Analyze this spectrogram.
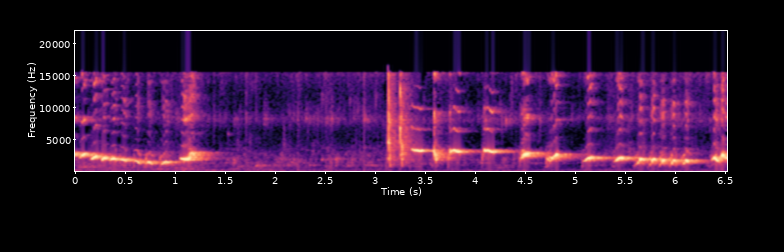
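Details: Song of a greater green leafbird, stirred by another bird's singing: a burst of descending chattered whistles, a pause of nearly two seconds, then a sharp buzzy note followed by bright slurred phrases falling in pitch, repeated rapidly.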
